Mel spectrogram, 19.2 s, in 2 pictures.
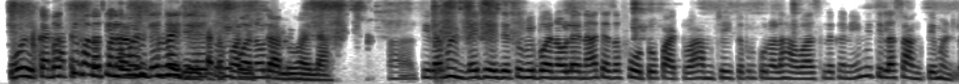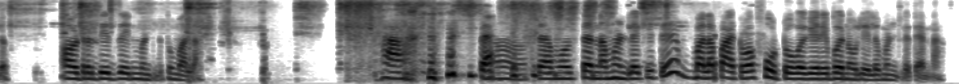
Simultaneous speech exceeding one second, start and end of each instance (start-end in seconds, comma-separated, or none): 0.5-2.8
